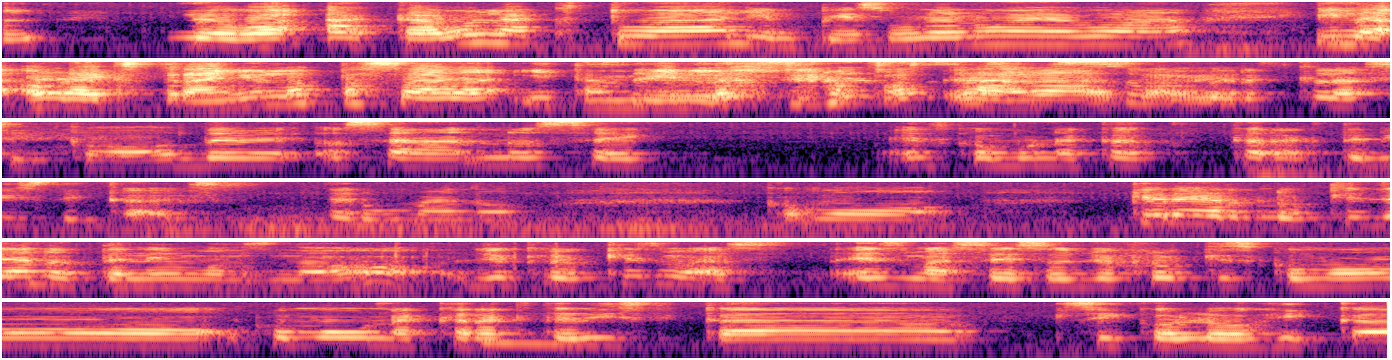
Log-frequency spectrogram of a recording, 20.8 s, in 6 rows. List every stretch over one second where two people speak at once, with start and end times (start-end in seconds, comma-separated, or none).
5.0-6.6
